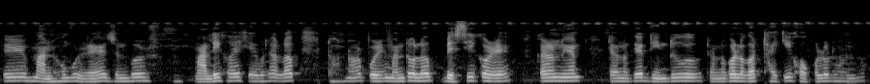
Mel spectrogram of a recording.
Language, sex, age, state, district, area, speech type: Assamese, male, 18-30, Assam, Majuli, urban, spontaneous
